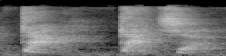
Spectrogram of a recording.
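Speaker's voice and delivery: loud, high burst of triumph; mock-triumphant outburst; triumphant gotcha. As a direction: pounce on it, punching each word. Voicing his triumphant comeback.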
